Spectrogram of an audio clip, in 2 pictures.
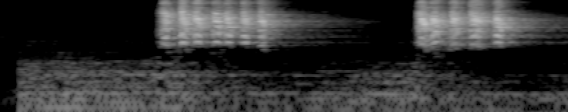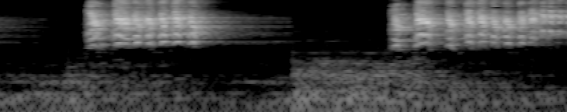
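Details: Greater green leafbird song used as a training recording for other birds: four bursts of harsh, scratchy chatter, each about a second long and spaced roughly two seconds apart, over a steady low hum.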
